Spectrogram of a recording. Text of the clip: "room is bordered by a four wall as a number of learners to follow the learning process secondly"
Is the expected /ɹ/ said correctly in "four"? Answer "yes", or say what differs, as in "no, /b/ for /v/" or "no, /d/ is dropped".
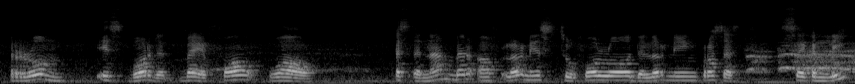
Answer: no, /l/ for /ɹ/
